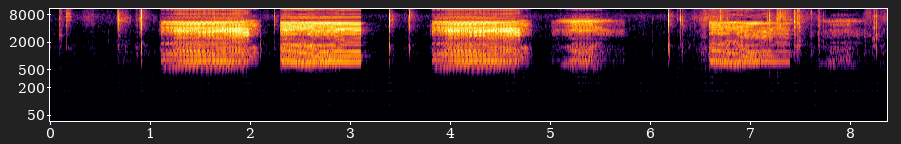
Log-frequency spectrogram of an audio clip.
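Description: Electronic sound effects from the Transformers Millennium Falcon toy's built-in sound chip, played through its small speaker: five tinny bursts of about a second each, with short clicks in the gaps between them.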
